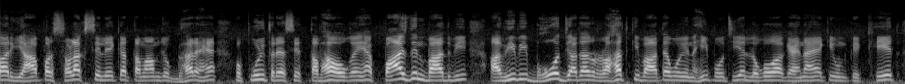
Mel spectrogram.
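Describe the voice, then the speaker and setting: A man reporting from an outdoor disaster site for the news, walking viewers through the damage and pointing things out. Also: sits high.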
